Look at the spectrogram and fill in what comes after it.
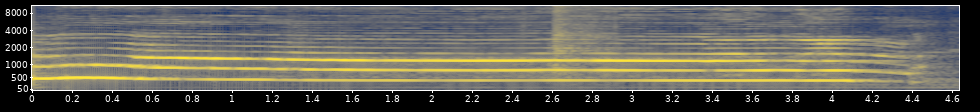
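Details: A female Siberian Husky gives a drawn-out vocal morning greeting: a sustained howl of over four seconds that lifts slightly at the start, holds level, then drops away at the end. Someone repeats good morning and praises her.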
